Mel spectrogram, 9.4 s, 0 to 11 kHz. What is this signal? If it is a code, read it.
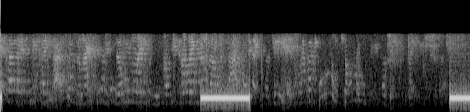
Ringback tone (Europe, 425 Hz), with speech.
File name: out- -2004- - - .63741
